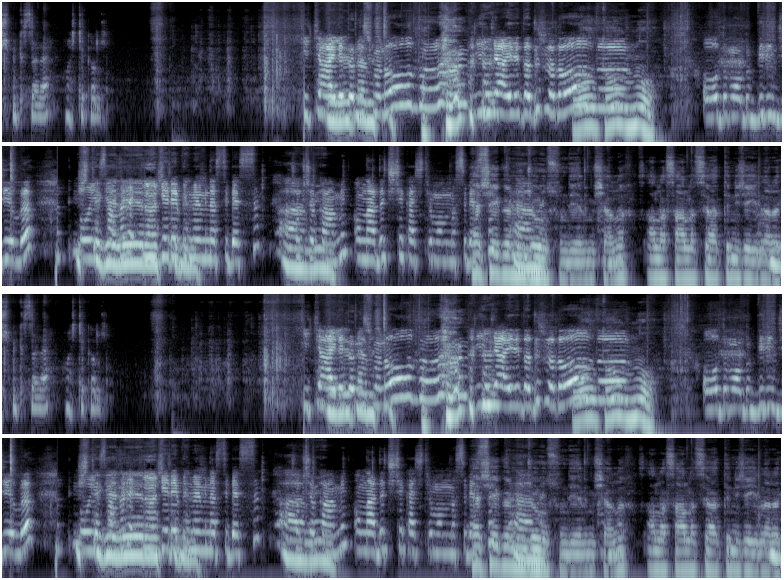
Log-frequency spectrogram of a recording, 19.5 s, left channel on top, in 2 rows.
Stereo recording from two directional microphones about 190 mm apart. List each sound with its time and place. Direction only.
0.0 s speech: 20° left (ahead or behind)
3.8 s a woman's voice: 15° left (ahead or behind)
